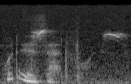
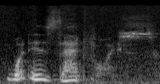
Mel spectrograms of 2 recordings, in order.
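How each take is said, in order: First: Hushed whisper of the question; whispered inquiry. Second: Slow and higher, asking the inner voice itself; slow, searching question. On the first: Teacher modelling the silent inner question, whispered. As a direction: whisper it, as if asked silently inside. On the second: Teacher slowly voicing the inquiry to students, slow and higher. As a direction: draw the question out, higher, as if listening inward. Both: Shown as a demonstration. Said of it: "Next time you hear that voice".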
